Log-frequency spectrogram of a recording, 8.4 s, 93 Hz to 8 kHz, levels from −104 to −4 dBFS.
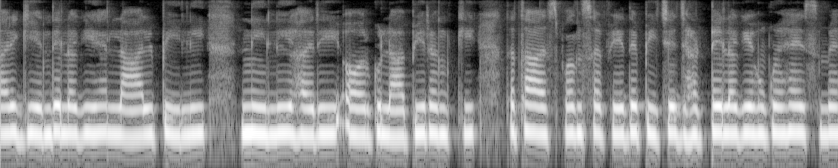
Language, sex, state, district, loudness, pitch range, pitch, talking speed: Hindi, female, Chhattisgarh, Sukma, -13 LUFS, 230-240 Hz, 235 Hz, 150 wpm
